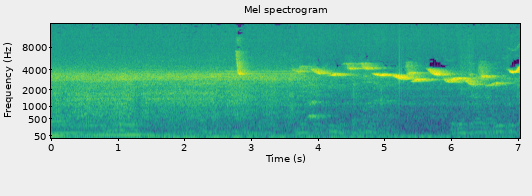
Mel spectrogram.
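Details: Curió, or chestnut-bellied seed finch, in praia-style song: a steady hiss with low rumbling at first, then from midway a string of bright whistled notes, each with a quick upslur and downslur, grows louder.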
